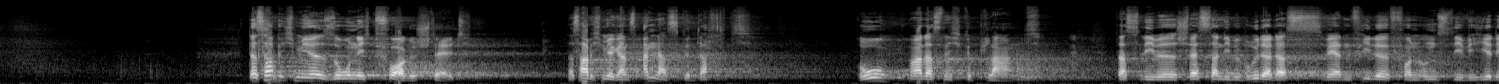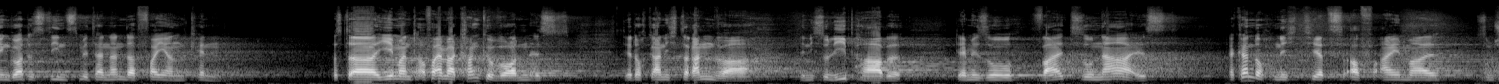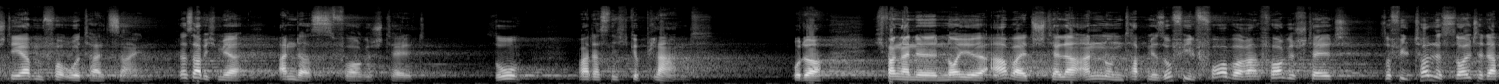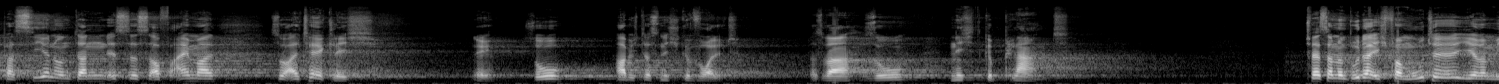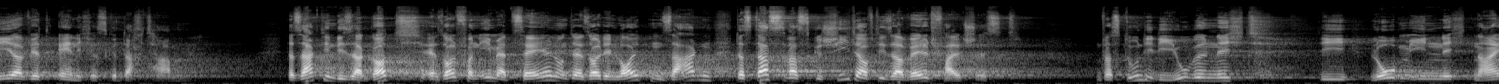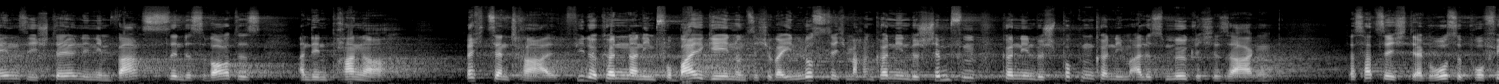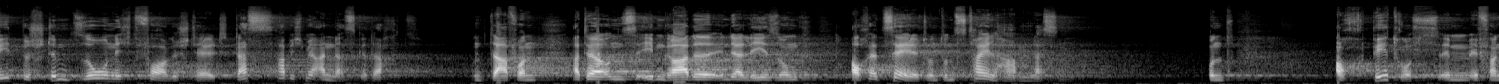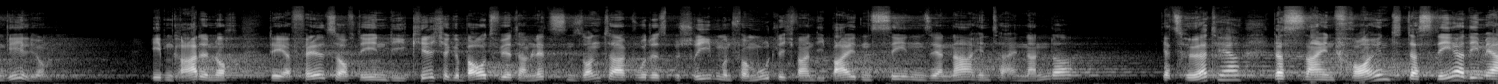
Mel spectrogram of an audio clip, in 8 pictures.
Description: Predigt zum 22. Sonntag im Jahreskreis 2017 – St. Nikolaus Münster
